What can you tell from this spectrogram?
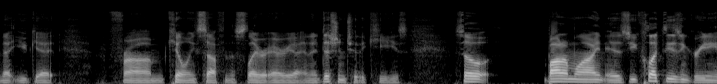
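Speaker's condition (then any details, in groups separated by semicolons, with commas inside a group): No condition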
